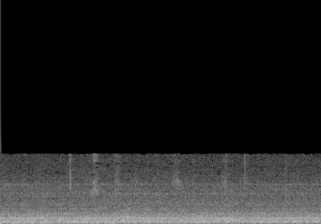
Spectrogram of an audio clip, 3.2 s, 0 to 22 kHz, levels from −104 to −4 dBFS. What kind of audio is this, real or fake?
real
